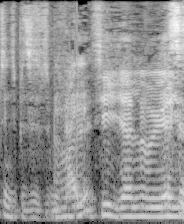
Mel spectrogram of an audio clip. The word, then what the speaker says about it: Mihaly: Por eso Mihaly, que falleció de la Universidad de Chicago, como es checo me cuesta la pronunciación, es Mihaly.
